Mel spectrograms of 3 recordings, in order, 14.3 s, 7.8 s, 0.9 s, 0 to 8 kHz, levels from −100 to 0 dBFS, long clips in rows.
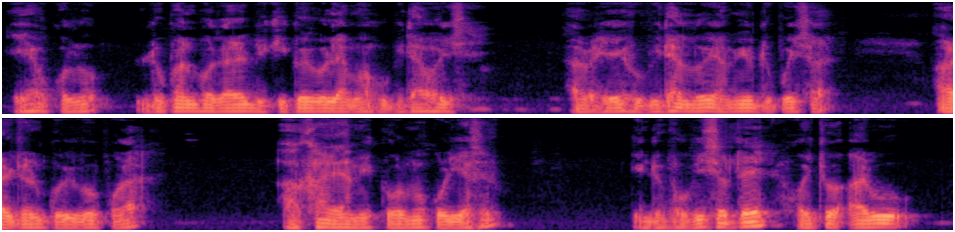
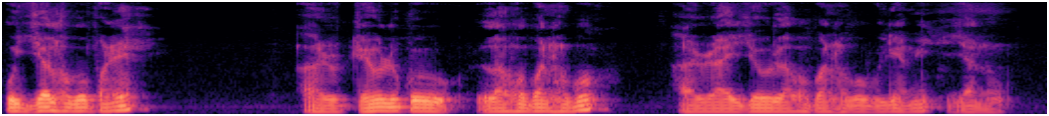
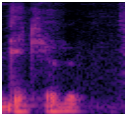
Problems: none marked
